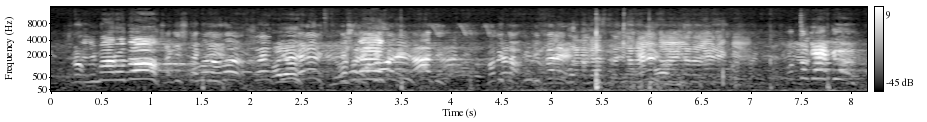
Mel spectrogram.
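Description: A football is kicked on grass outdoors.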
